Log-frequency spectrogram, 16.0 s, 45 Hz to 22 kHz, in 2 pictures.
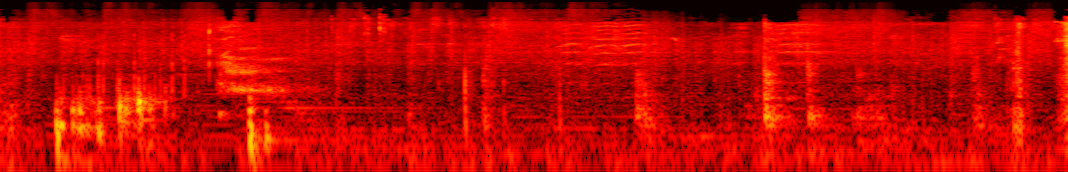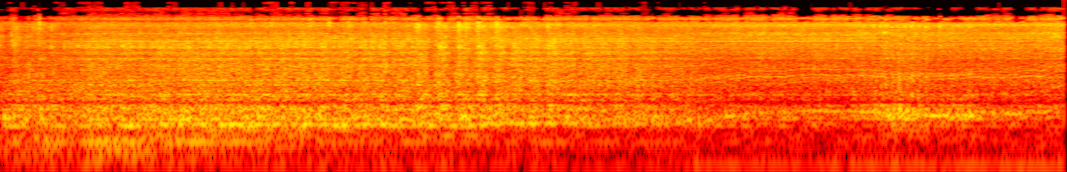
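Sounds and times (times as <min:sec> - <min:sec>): electric drill drilling: 0:08.0 - 0:16.0.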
